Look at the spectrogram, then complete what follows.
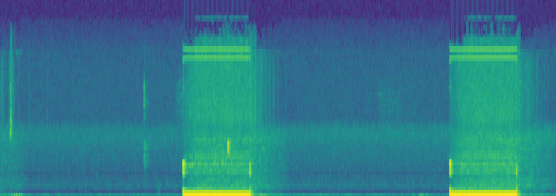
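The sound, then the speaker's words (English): Two sustained electronic telephone tones, each about a second long and evenly spaced several seconds apart, sound loud and bright over a steady low rumble like an idling engine, as a call is placed to the front desk. “We're going to call the front desk.”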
